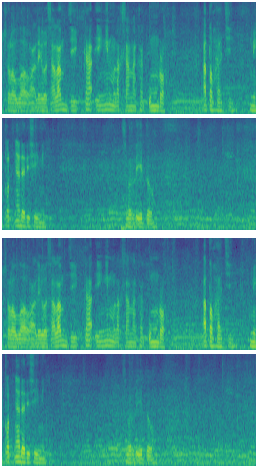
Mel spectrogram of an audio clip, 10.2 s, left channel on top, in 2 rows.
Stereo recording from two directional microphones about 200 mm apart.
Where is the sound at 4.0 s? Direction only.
15° right (ahead or behind).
